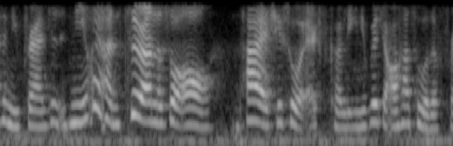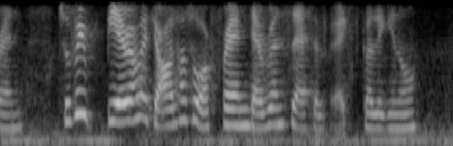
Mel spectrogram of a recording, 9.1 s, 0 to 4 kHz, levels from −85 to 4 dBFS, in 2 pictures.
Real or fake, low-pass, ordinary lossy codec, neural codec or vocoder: fake; 3.6 kHz; none; codec, 16 kHz, 2 kbps, X-Codec, WavLM features, trained on Multilingual LibriSpeech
